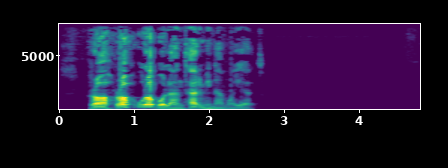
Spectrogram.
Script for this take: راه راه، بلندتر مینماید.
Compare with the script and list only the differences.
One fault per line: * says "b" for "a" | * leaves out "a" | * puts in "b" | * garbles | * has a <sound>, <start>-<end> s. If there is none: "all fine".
* puts in "او را"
